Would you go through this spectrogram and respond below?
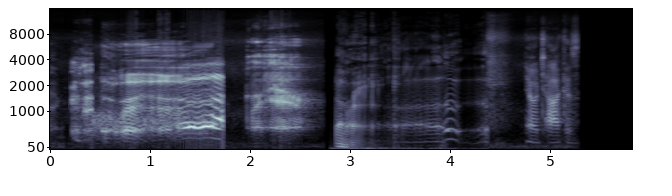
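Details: A compilation of a gamer's recorded burps: several loud, long, rumbling voiced belches in a row, some shaped into word-like sounds.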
